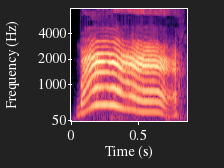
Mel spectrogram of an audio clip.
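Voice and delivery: high squawking gull call; seagull cry. Pretend. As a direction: screech like a seagull. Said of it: "Can you do an impression of a seagull".

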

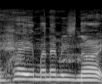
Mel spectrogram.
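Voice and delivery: high, bright welcoming greeting; energetic. Retold or imitated. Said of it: "it's the energy. It's, like, welcoming".

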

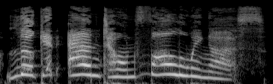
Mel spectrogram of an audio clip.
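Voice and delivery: high, loud jeering call; taunting pumpkin shout; gleeful yell. A narrator's reading. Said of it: "yelled Pumpkin".

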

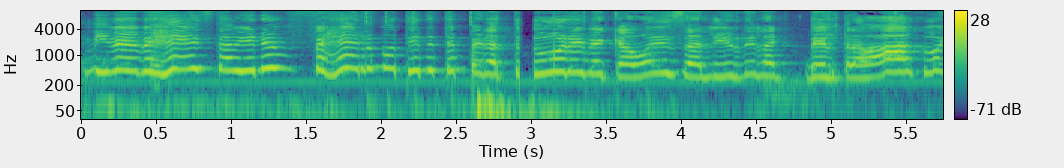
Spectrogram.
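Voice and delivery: high, wailing mock sob to the cop; fake crying plea. Faking tears to the traffic cop to get out of a fine. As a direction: ham up a teary excuse. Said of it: "ya estoy llorando".

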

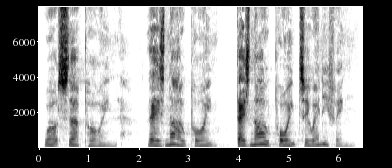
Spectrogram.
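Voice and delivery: slow, despairing bear voice; gloomy bear. Acted. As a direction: drag out a hopeless sigh of words. Despondent bear moping.

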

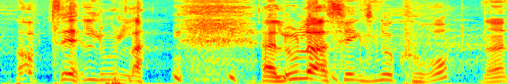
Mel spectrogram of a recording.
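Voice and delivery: tipsy, giggly and loud. Real, not acted. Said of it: "ich bin betrunken".

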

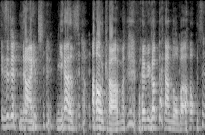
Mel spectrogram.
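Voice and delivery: eager joking invitation; excited. Real, not acted. Volunteering to join the rabbit rides, excited and laughing.

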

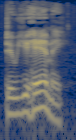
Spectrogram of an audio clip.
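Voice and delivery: firm, steely question. A narrator's reading. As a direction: demand an answer with steel in the tone. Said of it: "with steel in his tone".

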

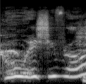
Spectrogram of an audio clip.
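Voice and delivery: high, loud mock surprise, almost shouted; puzzled listener shouting her question; surprised call. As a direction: call out in amazement at the accent. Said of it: "I was like".

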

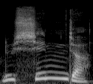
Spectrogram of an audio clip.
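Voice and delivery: insistent second attempt to get attention; repeated call. A narrator's reading. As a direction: call "Lucinda" high, stretching the middle. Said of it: "he tried again".

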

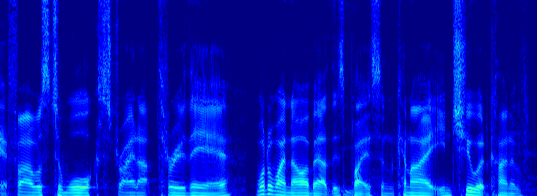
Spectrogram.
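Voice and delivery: usual speaking voice

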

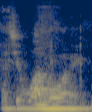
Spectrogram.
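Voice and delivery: quiet half-joking warning; mock stern warning. Husband threatening to leave, softly mock stern. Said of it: "You think I'm joking?".

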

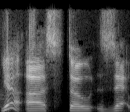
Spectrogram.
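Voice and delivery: ordinary talk, nothing marked

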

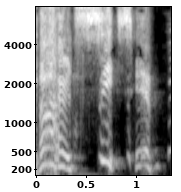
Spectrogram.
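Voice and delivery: slow, high, drawn-out royal command; roaring tyrant king. Pretend. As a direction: bellow it like a tyrant king ordering his guards. Mock king ordering arrest.

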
